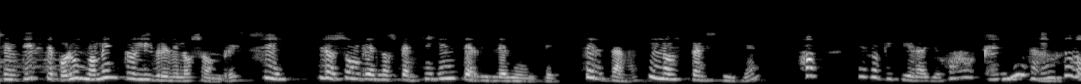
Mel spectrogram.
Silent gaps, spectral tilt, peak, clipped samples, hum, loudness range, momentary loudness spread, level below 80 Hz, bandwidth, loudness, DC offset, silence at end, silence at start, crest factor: 5.61-5.79 s, 7.69-7.95 s, 8.43-8.55 s; -4 dB/octave; -2 dBFS; under 0.1%; none; 3 LU; 15 LU; -84 dBFS; 4.6 kHz; -20 LUFS; under 0.1%; 0 s; 0 s; 18 dB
